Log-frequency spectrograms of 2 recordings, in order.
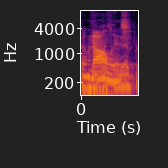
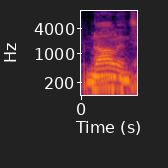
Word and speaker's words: New Orleans: Currently, she is, as we speak, in Oklahoma, and then in the next day, she will be in New Orleans. – Ah, excellent. – I don't know how to say that right. New Orleans, it depends on who you ask. – Nolens. – Nolens.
